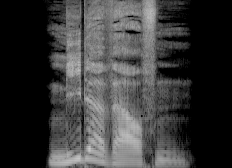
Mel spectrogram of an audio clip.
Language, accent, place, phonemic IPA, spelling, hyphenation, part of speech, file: German, Germany, Berlin, /ˈniːdɐˌvɛʁfn̩/, niederwerfen, nie‧der‧wer‧fen, verb, De-niederwerfen.ogg
- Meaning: to throw down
